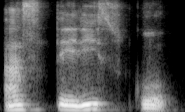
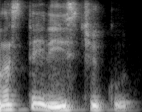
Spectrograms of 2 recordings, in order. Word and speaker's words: asterisco: em Python, é o asterisco. Asterisco e não asterístico. Tá bom, pessoal? Muito cuidado aí com a pronúncia, né, do operador. É asterisco.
